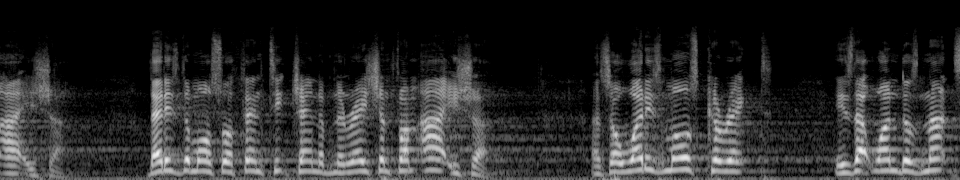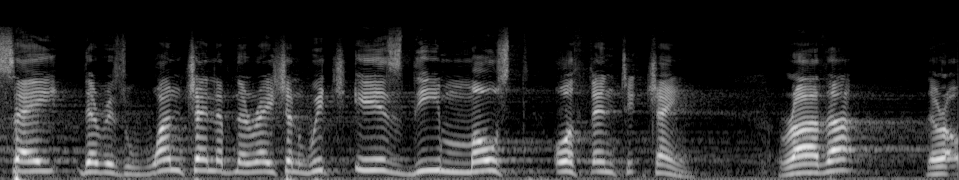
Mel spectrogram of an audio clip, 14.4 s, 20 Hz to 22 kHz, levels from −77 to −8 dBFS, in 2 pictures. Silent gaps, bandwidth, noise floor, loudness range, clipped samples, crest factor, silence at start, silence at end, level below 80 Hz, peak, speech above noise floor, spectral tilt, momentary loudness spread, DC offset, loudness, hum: none; 12 kHz; -49 dBFS; 2 LU; under 0.1%; 20 dB; 0 s; 0 s; -44 dBFS; -6 dBFS; 24 dB; -4 dB/octave; 11 LU; under 0.1%; -25 LUFS; none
